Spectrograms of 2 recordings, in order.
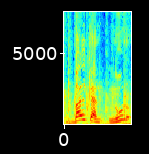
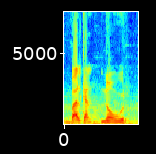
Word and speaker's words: Balkan Nour: Se pronuncia con dos N's, Balkan Nour. Aunque se escribe con una N nada más, como si fuera Balkan Nur, ¿no? Algo así. Pero no, es Balkan Nour.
